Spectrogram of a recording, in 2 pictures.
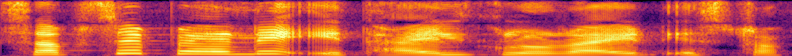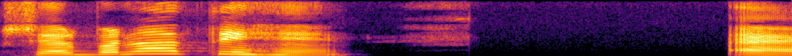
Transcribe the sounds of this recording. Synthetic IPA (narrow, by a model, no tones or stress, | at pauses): sɐbsepɛɦleʔɪt̪ʰaːɪlkloːɾaːɪɖɪsʈɾək̚t͡ʃəɾbɐnaːt̪eɦɛ̃ː | ɛː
